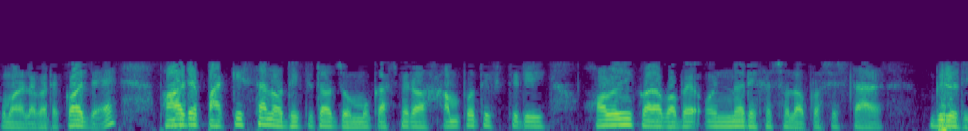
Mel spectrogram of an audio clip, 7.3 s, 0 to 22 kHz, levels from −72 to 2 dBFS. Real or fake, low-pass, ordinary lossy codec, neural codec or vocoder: real; 3.6 kHz; none; none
